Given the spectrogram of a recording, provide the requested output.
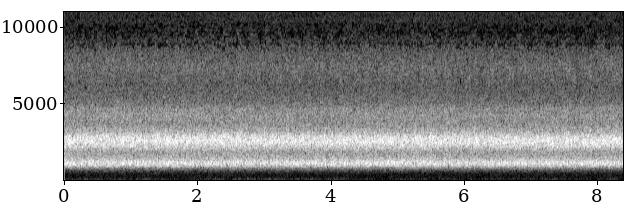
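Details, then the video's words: Front-yard frogs in the 2021 rice sowing season, heard as a thick, uniform chorus of countless callers, a high buzzy hum holding steady throughout. "ฟินๆกับเสียงเขียดร้องหน้าบ้าน ตอนหว่านข้าวเตรียมปลูกปี2021"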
